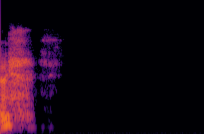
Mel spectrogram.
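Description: A woman's voice ending a phrase with a short laugh and a breathy, sighing exhale, over in about half a second.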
